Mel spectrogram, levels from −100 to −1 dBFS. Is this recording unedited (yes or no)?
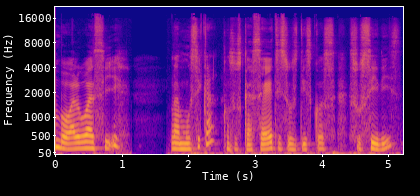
no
